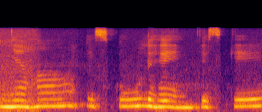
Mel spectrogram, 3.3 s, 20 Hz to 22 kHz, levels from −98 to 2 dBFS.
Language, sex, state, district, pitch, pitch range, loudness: Hindi, female, Chhattisgarh, Balrampur, 235 Hz, 220-240 Hz, -15 LUFS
